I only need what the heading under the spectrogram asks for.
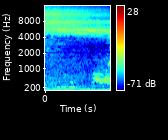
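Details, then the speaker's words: WellFire AK74 gas blowback airsoft rifle magazine being filled with propane for the first time. A soft, steady hiss of gas flowing in with no sputtering, then it goes quiet, which the owner assumes means it is full. "and then it goes quiet. I'm assuming that's when it's done."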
